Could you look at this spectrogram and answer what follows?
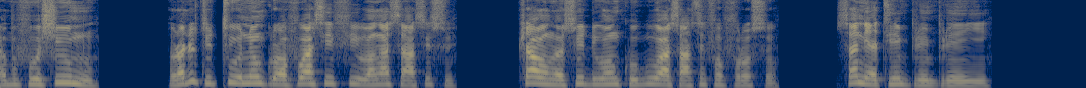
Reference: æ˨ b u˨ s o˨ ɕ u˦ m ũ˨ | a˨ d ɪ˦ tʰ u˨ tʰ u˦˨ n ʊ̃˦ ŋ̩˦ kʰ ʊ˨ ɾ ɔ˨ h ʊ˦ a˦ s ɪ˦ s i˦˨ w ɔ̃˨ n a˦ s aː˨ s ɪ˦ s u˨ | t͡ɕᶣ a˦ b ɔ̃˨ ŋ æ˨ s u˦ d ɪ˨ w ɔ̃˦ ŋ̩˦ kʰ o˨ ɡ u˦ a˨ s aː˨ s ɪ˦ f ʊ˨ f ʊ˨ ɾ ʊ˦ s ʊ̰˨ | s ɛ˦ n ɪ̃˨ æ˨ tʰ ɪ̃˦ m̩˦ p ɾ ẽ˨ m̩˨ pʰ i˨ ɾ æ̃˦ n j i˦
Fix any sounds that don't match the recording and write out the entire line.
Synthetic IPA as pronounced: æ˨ b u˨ f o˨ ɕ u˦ m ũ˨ | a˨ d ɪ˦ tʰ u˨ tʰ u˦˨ n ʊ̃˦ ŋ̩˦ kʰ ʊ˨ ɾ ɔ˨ f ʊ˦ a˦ s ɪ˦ f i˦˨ w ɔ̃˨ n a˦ s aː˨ s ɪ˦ s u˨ | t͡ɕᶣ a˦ w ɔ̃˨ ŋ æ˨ s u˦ d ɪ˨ w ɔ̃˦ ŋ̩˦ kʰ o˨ ɡ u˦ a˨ s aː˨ s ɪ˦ f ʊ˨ f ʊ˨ ɾ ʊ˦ s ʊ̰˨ | s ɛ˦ n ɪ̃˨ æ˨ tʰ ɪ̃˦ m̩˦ p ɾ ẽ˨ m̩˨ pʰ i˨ ɾ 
